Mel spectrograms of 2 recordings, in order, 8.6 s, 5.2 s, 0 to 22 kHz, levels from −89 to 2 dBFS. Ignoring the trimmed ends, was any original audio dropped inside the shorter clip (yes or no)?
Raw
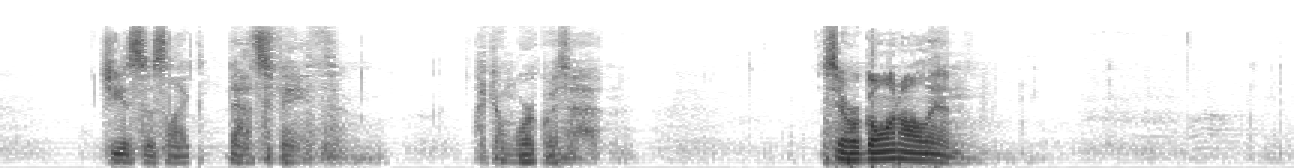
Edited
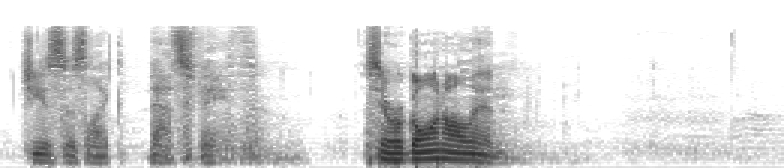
yes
